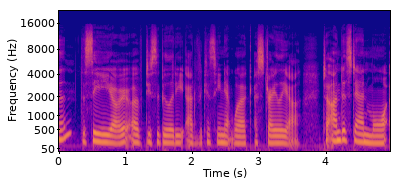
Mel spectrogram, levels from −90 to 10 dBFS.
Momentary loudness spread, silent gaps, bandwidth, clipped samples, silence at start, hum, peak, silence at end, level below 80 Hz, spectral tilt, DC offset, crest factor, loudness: 9 LU; none; 15.5 kHz; under 0.1%; 0 s; none; -8 dBFS; 0.05 s; -58 dBFS; -5 dB/octave; under 0.1%; 16 dB; -23 LUFS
